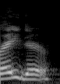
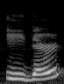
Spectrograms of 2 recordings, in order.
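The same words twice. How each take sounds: First: "either" opening on an AY vowel; AY-ther. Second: "either" with a long EE at the start; EE-ther. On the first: Teacher offering learners the other variant, "either" as AY-ther. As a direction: begin "either" like the vowel in day. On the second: Teacher offering learners one variant, "either" as EE-ther. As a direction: say "either" opening on the vowel of see. First of two pronunciations of either. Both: Shown as a demonstration.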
